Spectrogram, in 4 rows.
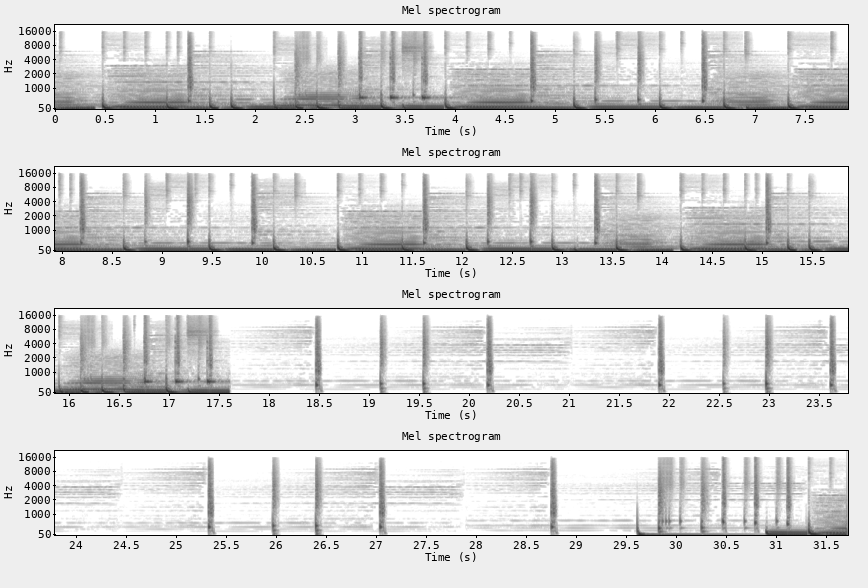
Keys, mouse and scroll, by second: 8.9 Delete, 23.5 click.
